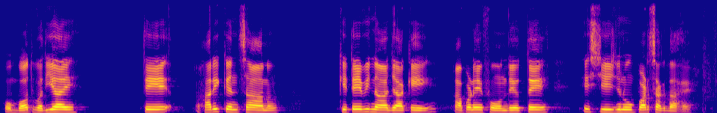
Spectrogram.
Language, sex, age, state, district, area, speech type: Punjabi, male, 30-45, Punjab, Mohali, rural, spontaneous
